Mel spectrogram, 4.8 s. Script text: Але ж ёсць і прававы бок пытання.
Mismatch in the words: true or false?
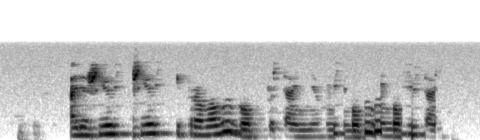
true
